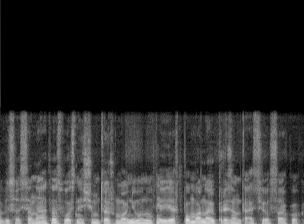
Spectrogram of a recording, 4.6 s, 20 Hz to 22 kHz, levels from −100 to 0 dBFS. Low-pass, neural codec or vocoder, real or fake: 10.8 kHz; vocoder, 44.1 kHz, 128 mel bands every 512 samples, BigVGAN v2; fake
